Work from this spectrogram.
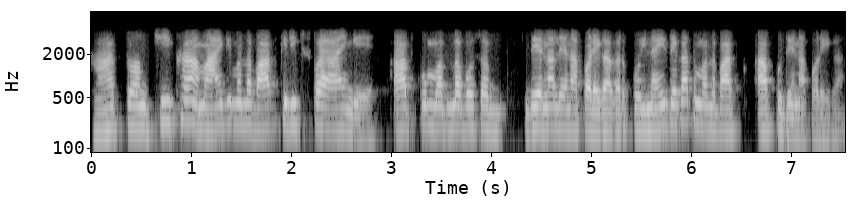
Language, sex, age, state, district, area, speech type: Hindi, female, 30-45, Uttar Pradesh, Ghazipur, rural, conversation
